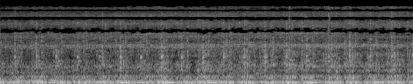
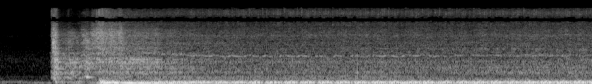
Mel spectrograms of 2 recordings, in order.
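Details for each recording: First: Chevy C10 with a small block 400, recorded before the rebuild as the motor was when acquired. Heavy, regular knocking about two per second through the idle; rod bearing knock, later fixed with new rod and main bearings. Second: Stock small block Chevy 400 with new rod and main bearings, new gaskets, and aftermarket intake and distributor: brief crank, then it catches cleanly into a strong, even idle with no knocks or ticks; healthy V8.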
